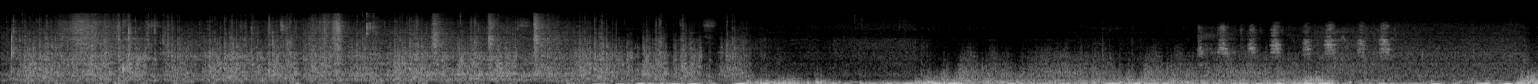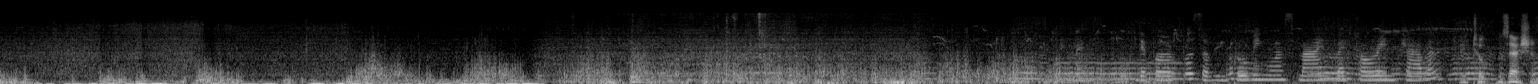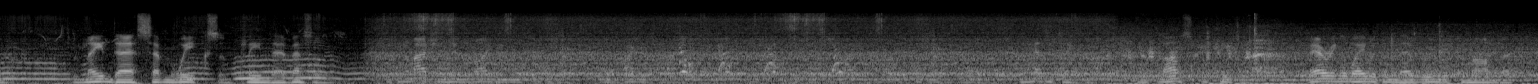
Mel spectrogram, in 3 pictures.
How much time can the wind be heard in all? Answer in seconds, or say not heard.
27 s.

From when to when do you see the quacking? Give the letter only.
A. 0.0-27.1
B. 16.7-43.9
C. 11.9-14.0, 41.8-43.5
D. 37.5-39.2
C.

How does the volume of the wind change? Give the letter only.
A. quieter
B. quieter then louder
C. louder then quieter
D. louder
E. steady
E.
